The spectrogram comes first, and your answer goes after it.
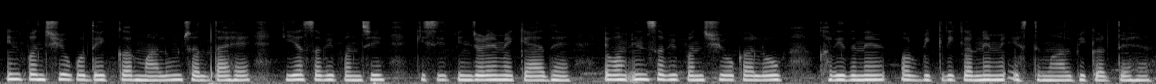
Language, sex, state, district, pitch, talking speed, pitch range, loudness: Hindi, female, Bihar, Kishanganj, 210 Hz, 165 wpm, 200-215 Hz, -14 LUFS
